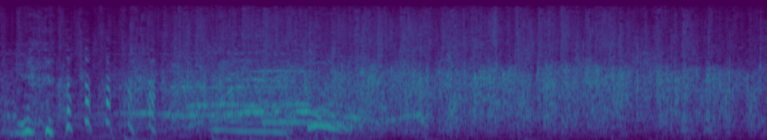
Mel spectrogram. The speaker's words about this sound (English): Oh my gosh, I think I'm already going to cry. It's been so long since we've heard some real claps.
